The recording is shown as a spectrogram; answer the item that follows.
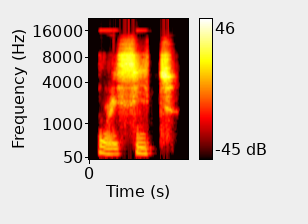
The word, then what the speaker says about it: receipt: you uh by battle receipt it's received receipt yeah you don't have to pronounce the p in this okay thanks uh is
